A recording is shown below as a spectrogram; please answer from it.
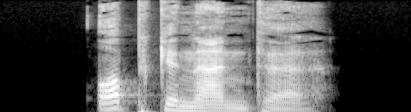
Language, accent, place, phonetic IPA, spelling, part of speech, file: German, Germany, Berlin, [ˈɔpɡəˌnantə], obgenannte, adjective, De-obgenannte.ogg
- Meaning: inflection of obgenannt: 1. strong/mixed nominative/accusative feminine singular 2. strong nominative/accusative plural 3. weak nominative all-gender singular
